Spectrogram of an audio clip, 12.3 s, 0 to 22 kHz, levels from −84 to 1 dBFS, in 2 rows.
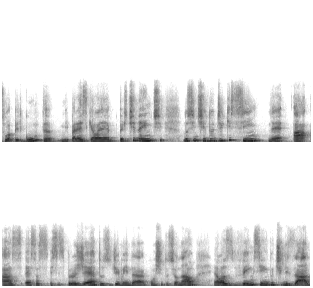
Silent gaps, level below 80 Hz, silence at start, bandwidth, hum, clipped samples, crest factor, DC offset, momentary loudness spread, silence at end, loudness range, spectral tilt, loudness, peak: none; -54 dBFS; 0 s; 9.4 kHz; none; under 0.1%; 16 dB; under 0.1%; 10 LU; 0 s; 2 LU; -5.5 dB/octave; -21 LUFS; -4 dBFS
